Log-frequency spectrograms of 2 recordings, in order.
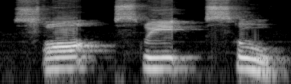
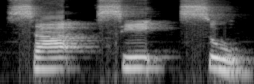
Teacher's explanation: صاد آپ نے مفخم یعنی موٹا کر کے پڑھنا ہے، سین اور زا کو آپ نے مرقق یعنی باریک پڑھنا ہے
